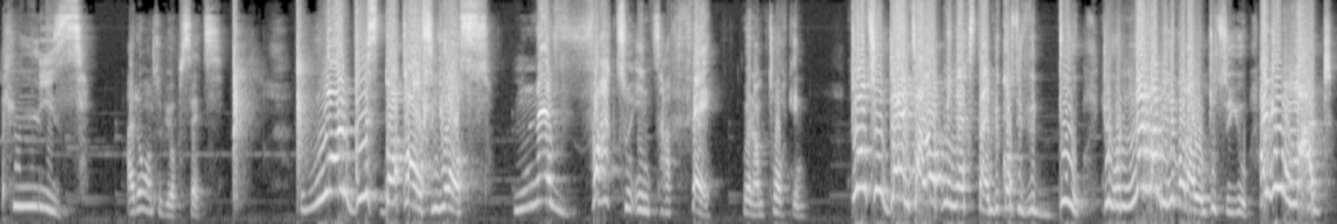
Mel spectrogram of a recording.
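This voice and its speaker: Casting: outspoken young village daughter, film drama. Female, Nigerian accent, high-pitched, scolding, repeats herself for emphasis. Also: sing-song, fairly quick. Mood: angry, scolding. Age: young adult. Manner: insistent, repetitive, emphatic. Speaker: actor. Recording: background music under the dialogue.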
